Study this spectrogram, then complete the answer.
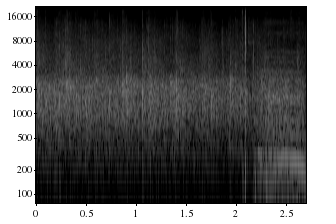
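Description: A church congregation applauds during a Korean Bible class sermon, a steady wash of many hands clapping at moderate distance, quiet overall, with a brief sharp knock and a short voiced sound near the end.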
